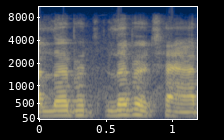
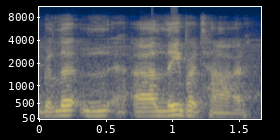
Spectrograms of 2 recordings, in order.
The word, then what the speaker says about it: Libertad: A calamitous error by Libertad on the back. Or should I say Libertad, if you want to pronounce it correctly.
